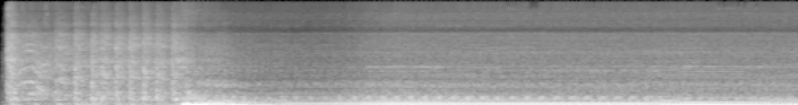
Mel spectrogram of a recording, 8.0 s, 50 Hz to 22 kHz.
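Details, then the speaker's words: LS1 V8 from a 2004 Holden Caprice, 172,000 km, on a run stand with a 4L60E attached: starter cranks about two seconds, catches cleanly and settles into a smooth idle with a throaty rumble, injector ticking and slight fuel pump noise. "And you can hear it start up. Bit noisy around the fuel pump area, but not over the top. Engine's nice and quiet. You just hear the injectors ticking away. Nice little throaty rumble."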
